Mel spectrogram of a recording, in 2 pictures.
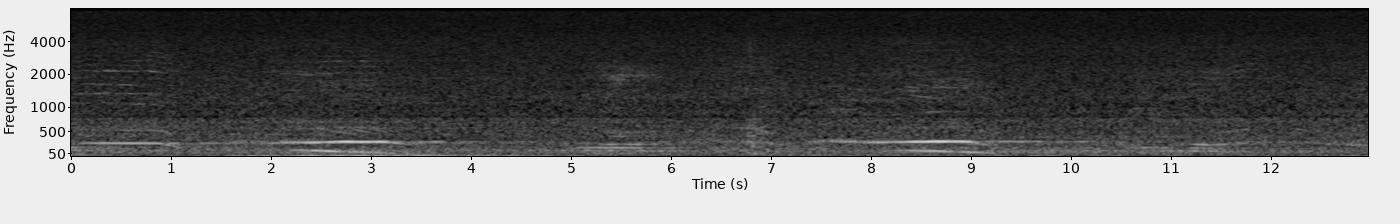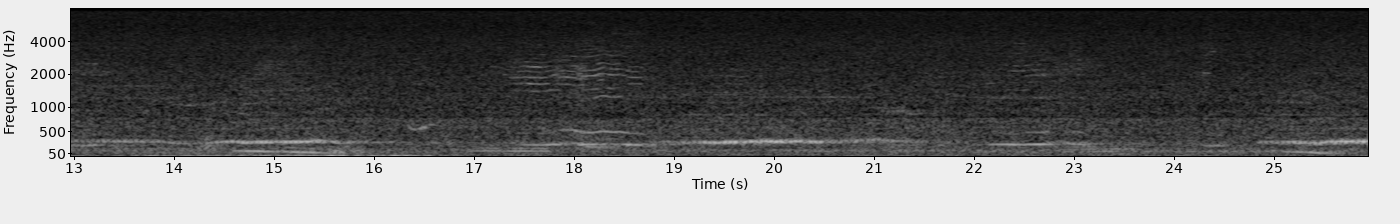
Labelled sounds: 0.1	0.6	humpback whale, 1.6 to 2.3 kHz
5.4	5.8	humpback whale, 1.6 to 2.1 kHz
17.4	18.5	humpback whale, 1.2 to 2.6 kHz
21.0	21.5	humpback whale, 0.83 to 1.1 kHz
22.5	22.8	humpback whale, 1.9 to 2.0 kHz

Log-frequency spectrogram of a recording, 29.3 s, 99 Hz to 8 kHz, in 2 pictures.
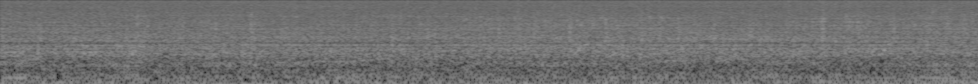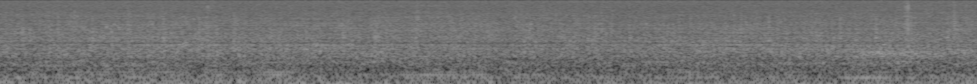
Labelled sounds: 2.0	2.2	humpback whale, 3.3 to 3.4 kHz

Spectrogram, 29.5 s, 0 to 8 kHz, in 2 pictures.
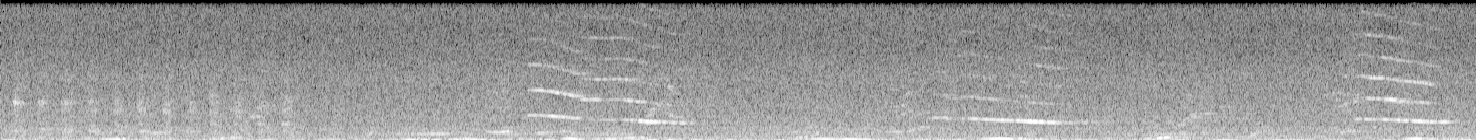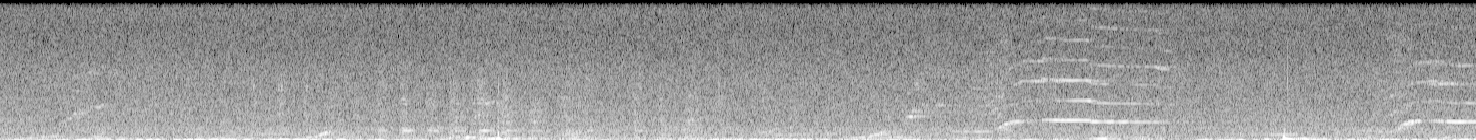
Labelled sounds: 5.2	6.9	humpback whale, 0.93 to 6.4 kHz
9.3	10.8	humpback whale, 0.96 to 5.4 kHz
11.8	12.2	humpback whale, 1.1 to 1.6 kHz
13.5	15.7	humpback whale, 0.99 to 7.3 kHz
24.7	26.5	humpback whale, 0.80 to 6.5 kHz
28.7	29.4	humpback whale, 0.80 to 4.5 kHz

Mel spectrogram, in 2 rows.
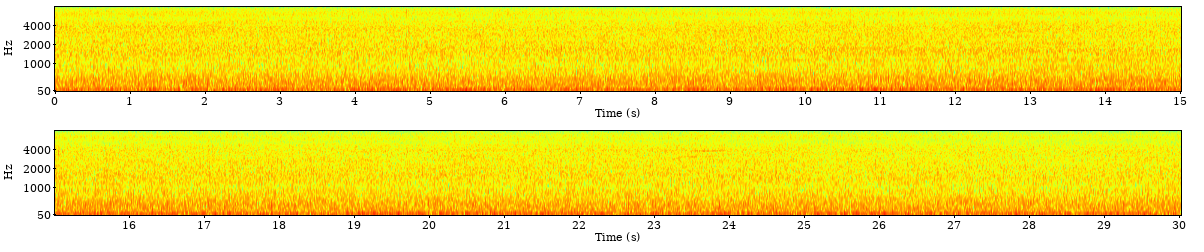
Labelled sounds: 23.3	23.8	killer whale, 2.9 to 4.1 kHz

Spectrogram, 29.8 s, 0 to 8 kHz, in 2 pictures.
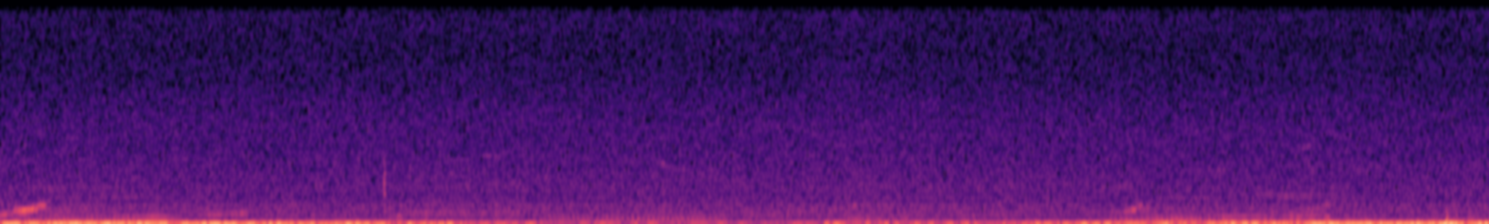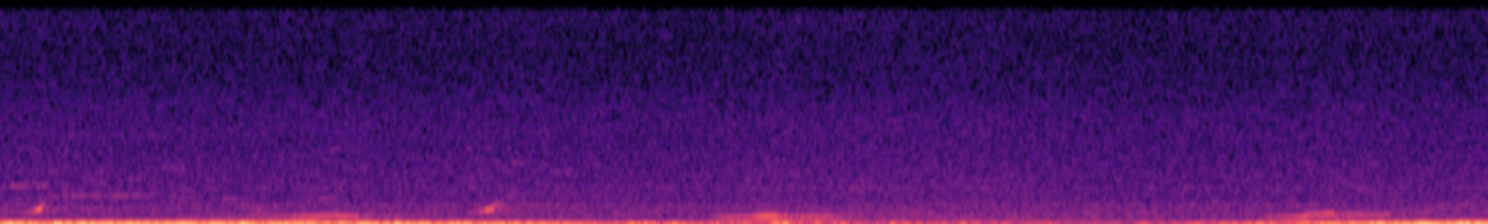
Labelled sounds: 15.5	15.9	humpback whale, 0.99 to 1.1 kHz

